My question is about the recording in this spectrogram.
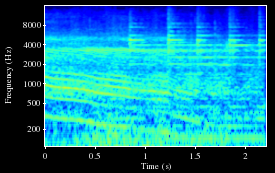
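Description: Ring announcer drawing out a boxer's name in one long held call that slowly falls in pitch, over arena crowd noise.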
